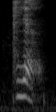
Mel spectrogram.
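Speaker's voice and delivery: loud, high sound-effect word; sudden plop. A narrator's reading. Narrator tells of something hitting the tea, sudden plop. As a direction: pop it out suddenly.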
